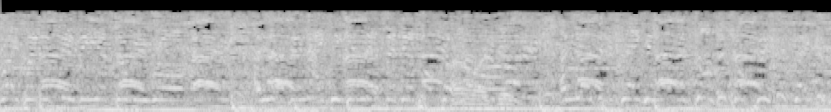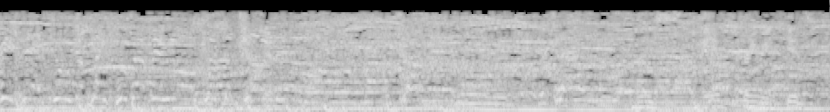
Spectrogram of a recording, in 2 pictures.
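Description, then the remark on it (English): A loud, continuous wash of yelling and high-pitched screaming from kids in a concert audience while several pop singers perform together, with a steady low musical hum underneath throughout. “I know, I sound these like these damn screaming kids.”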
